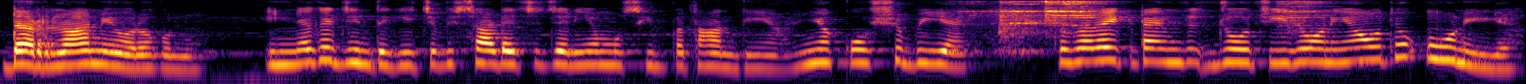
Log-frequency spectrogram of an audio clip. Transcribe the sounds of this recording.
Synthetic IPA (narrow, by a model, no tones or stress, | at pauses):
ɖəɾnaːnẽːɦoːɾəkʊnũː | ɪnãːkezɪnd̪əɡiːt͡ʃəʋiːsaːɽeːt͡ʃəd͡ʒeːɽɪjãːmʊsiːbːət̪ãːnd̪iːãːɪjãːkoʃbʱiːɛːt̪esaːɾaːɪkːʈaːiːmd͡ʒoːt͡ʃiːzɦoːñiːɛ̃ːot̪ʰẽːʔoːñĩːɛː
